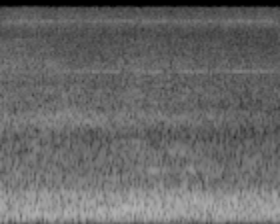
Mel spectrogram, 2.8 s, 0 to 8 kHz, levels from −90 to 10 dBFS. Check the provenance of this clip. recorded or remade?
recorded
